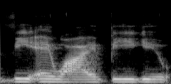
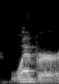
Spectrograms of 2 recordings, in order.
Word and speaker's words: Weber: thumbnail he has a German name and the pronunciation like I said already is Weber like vay bu are are even though it looks like Weber it's how we would pronounce it um no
